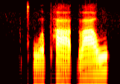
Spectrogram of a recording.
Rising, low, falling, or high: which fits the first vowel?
low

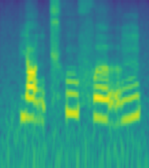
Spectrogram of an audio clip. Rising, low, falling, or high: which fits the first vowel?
low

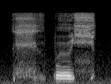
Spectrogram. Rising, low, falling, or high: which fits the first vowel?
rising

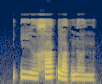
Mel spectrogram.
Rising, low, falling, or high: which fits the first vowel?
low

